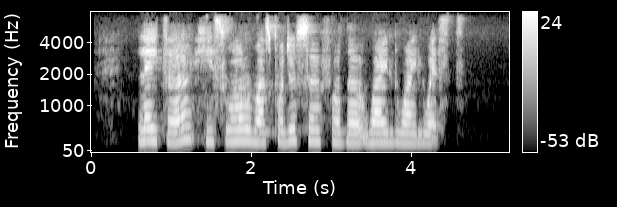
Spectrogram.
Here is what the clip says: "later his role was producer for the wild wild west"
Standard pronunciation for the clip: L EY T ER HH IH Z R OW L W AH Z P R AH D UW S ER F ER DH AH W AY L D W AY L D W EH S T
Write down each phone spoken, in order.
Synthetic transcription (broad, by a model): L EY T ER HH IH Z W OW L W AH Z P R AH D UW S ER F ER DH AH W AY L D W AY L D W EH S T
